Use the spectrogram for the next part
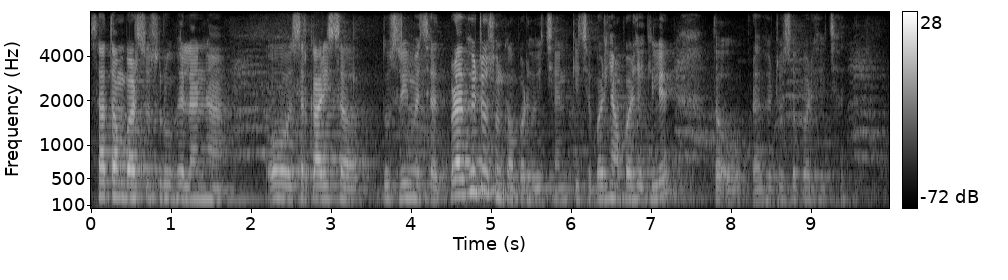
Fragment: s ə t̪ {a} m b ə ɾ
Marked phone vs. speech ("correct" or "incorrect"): incorrect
